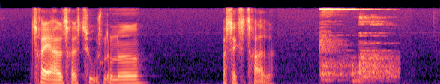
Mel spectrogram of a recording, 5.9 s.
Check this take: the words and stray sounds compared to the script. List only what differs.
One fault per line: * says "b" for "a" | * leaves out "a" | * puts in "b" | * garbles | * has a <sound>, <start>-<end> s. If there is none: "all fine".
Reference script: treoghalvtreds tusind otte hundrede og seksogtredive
* leaves out "otte"
* has a squeak, 4.3-5.4 s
